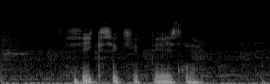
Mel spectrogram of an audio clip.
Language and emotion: Russian, sad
